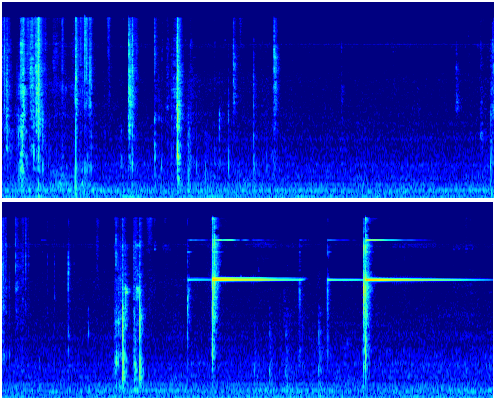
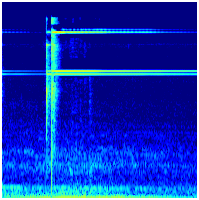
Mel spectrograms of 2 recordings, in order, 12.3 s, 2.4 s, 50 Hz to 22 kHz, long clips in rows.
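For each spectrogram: First: genuine .999 silver coin ping. Second: 80% silver coin ping.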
